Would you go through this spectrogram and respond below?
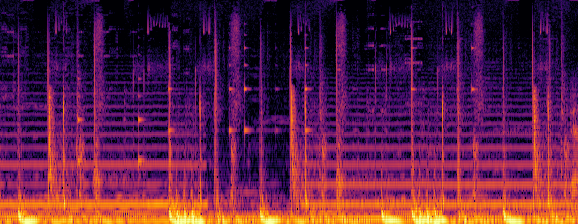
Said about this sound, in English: A square or pulse wave.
